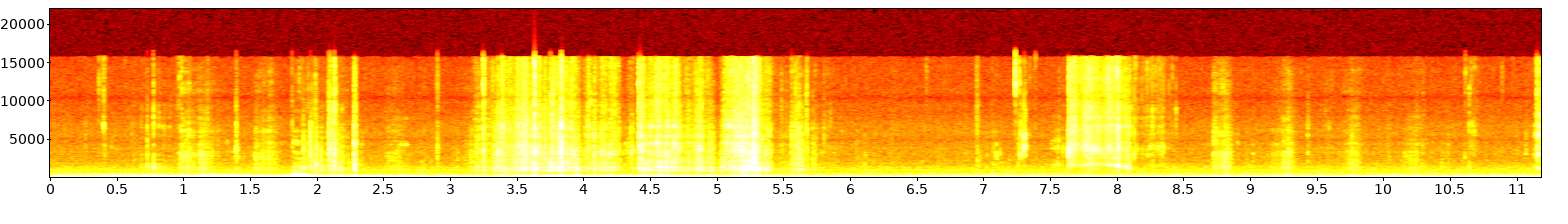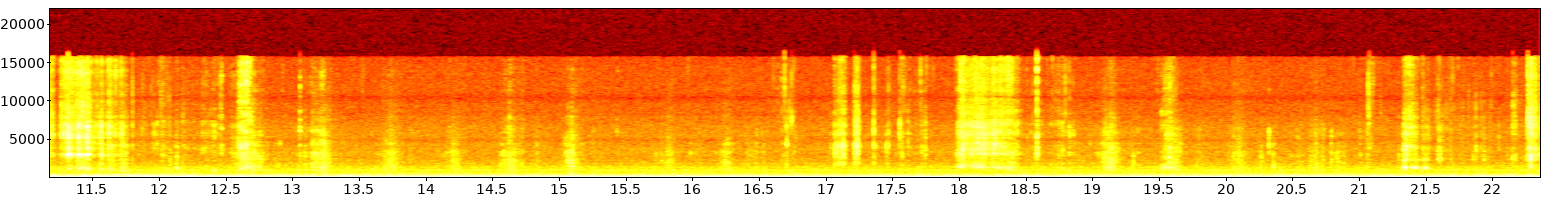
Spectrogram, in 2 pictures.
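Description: Close-up crunching bites and chewing of fried onion rings, in separate bursts a few seconds apart, the loudest about four seconds in.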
